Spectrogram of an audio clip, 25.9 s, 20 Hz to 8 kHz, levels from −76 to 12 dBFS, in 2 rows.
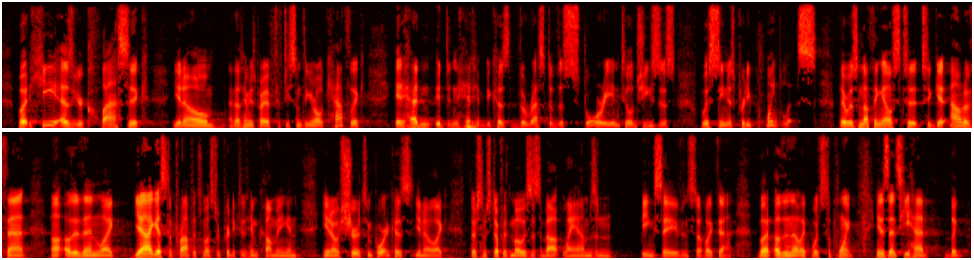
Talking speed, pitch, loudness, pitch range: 225 wpm, 125 Hz, -26 LUFS, 115-145 Hz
